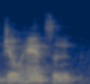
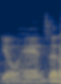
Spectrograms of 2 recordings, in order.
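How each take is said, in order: First: The name begins with a J sound. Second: The name begins with a Y sound. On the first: "I sometimes pronounce it Johansson" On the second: "the real pronunciation is actually Yo, Yo"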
